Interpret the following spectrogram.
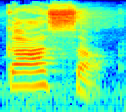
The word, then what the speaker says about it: casa: And the examples are CA as pronounced Ka, as in Casa, Casa.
